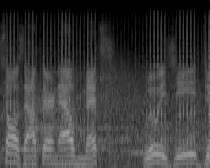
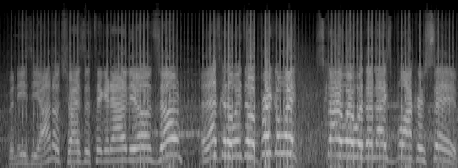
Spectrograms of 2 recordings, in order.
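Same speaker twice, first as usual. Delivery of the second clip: rising excited hockey call, faster; 8 semitones higher, 11 dB louder than usual. Acted. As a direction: build to a shout on the breakaway. Breakaway call in play-by-play.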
